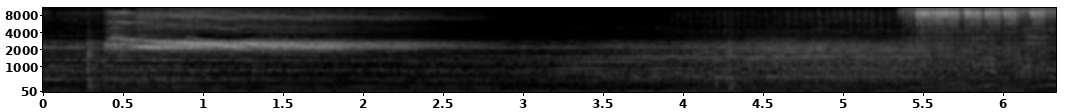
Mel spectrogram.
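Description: Cinematic trailer soundtrack: a sudden high screeching tone about half a second in that slowly falls in pitch and fades, over a steady low drone, with a high hiss coming in near the end.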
